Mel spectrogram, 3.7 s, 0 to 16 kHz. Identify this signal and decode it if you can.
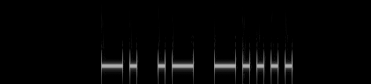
Morse code, heard as a keyed tone, about 17 wpm, 700 Hz. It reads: NA6
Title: Common Cut Numbers - 3-Digit 17wpm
